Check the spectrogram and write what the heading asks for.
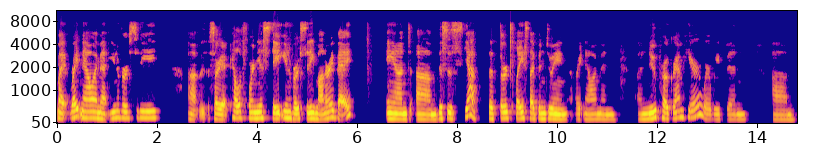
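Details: Adult woman; typical speech.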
